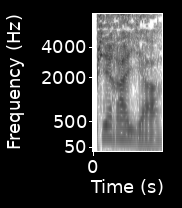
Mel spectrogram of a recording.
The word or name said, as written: piraya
